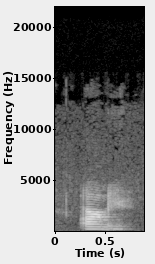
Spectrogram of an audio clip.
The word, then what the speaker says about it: Amrie: Oh, plus my camera is named Army. But it's spelt weird.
